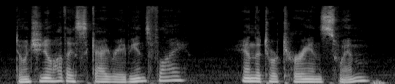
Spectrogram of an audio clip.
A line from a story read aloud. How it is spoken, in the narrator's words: asked Flix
